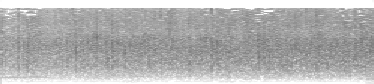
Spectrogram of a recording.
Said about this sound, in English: Let's stand and give all these people a hand clap.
